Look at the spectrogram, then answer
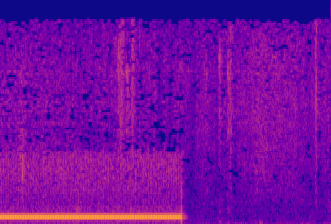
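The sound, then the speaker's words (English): A steady, loud telephone dial tone, heard while trying to call a phone number, holds one pitch for almost two seconds, then cuts off abruptly, leaving faint low background noise. “I'm going to try and call the other number for you,”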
